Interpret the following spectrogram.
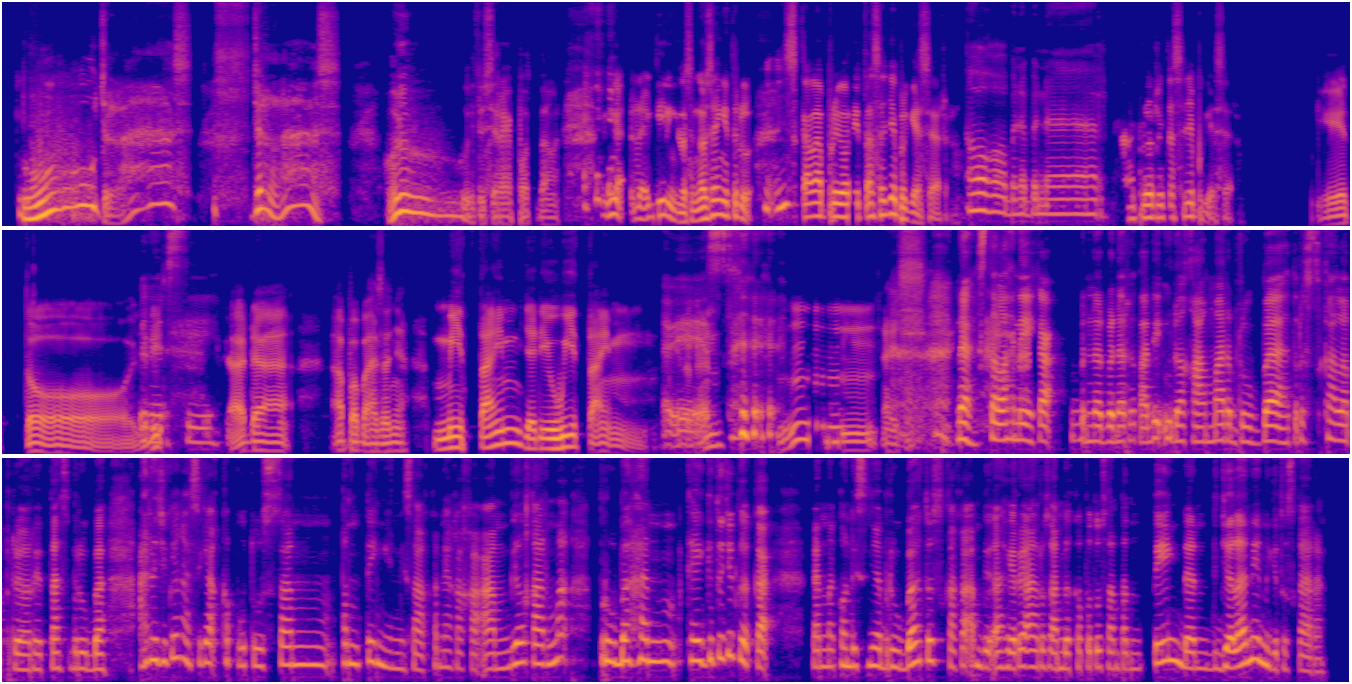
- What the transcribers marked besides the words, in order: chuckle; tapping; drawn out: "gitu"; in English: "me time"; in English: "we time"; chuckle
- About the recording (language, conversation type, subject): Indonesian, podcast, Momen apa yang membuat kamu sadar harus berubah, dan kenapa?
